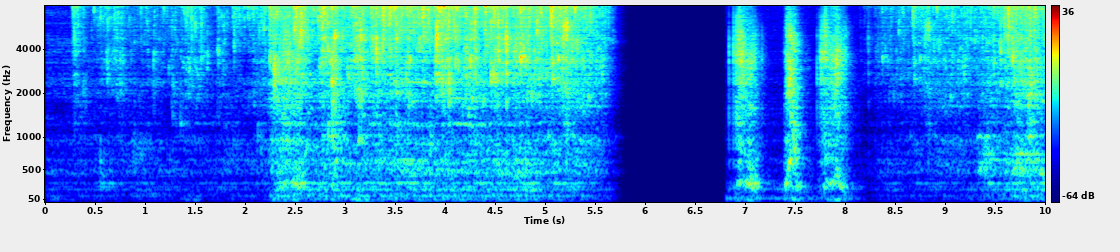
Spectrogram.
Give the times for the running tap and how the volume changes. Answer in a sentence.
You can hear the running tap from 0.0 to 5.7 s, getting louder; and briefly from 8.2 to 9.9 s.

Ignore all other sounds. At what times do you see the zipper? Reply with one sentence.
You can hear the zipper from 2.2 to 2.8 s and from 6.8 to 8.1 s.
